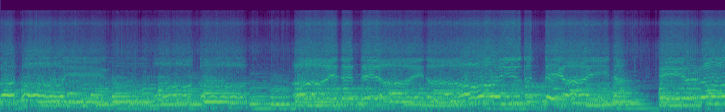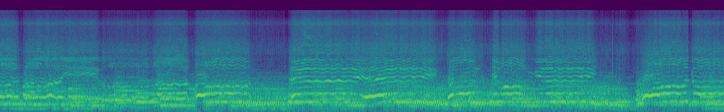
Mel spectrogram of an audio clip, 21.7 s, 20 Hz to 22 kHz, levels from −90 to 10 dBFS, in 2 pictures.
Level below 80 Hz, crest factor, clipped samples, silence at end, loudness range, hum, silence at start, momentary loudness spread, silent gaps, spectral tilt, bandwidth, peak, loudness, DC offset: -50 dBFS; 10 dB; under 0.1%; 0 s; 2 LU; none; 0 s; 4 LU; none; -6 dB/octave; 15.5 kHz; -8 dBFS; -18 LUFS; under 0.1%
